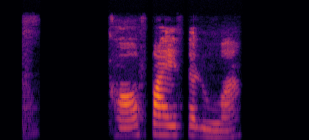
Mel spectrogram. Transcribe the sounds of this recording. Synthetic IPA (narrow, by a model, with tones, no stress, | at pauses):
kʰɔː˩˦fa˧jsa˧lu˩˦ɐ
